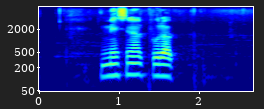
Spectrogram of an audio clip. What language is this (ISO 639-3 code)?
nep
